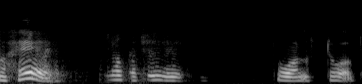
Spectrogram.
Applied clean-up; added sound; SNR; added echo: neural mask model DeepFilterNet 3.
